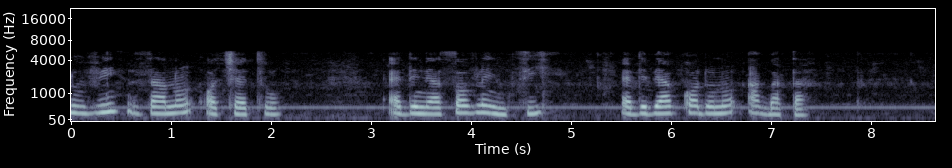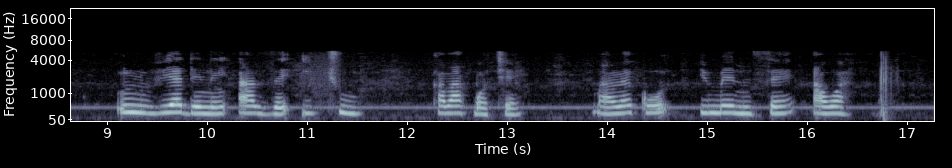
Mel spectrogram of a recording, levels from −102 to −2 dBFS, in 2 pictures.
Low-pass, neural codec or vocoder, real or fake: 5.4 kHz; none; real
